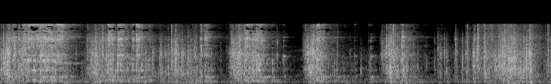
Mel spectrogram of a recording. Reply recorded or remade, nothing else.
recorded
